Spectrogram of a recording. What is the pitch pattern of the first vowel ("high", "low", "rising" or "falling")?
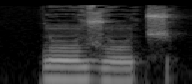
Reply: low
